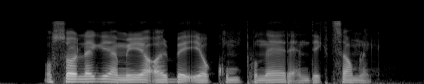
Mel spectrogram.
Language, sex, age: Norwegian, male, 19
